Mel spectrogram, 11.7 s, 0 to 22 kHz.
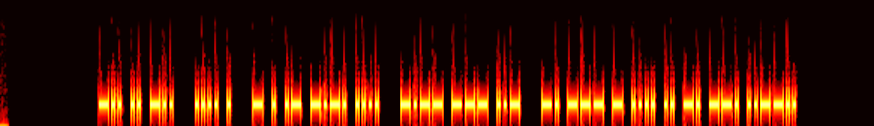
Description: Morse code, heard as a keyed tone, about 28 wpm, 700 Hz. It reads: DID HE TEACH YOU NOTHING?
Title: Sentences from Top 1000 Words - Review Part 2 - 28wpm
